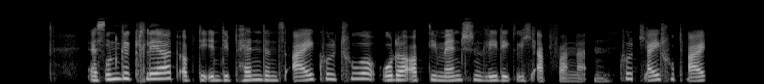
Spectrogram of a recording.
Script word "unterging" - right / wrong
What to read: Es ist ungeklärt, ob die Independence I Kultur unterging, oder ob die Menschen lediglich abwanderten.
wrong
